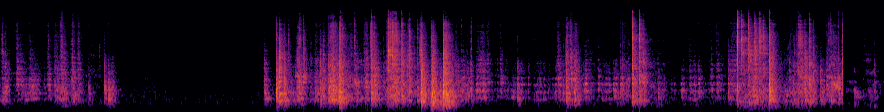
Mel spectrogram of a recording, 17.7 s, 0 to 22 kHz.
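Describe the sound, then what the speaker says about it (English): Air suspension line for a 1976 Mazda RX-5 Cosmo being bent and cut to fit a tank fitting, with close scraping, rubbing and rasping bursts separated by a quiet pause. "Just bend it and cut it till it fits."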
